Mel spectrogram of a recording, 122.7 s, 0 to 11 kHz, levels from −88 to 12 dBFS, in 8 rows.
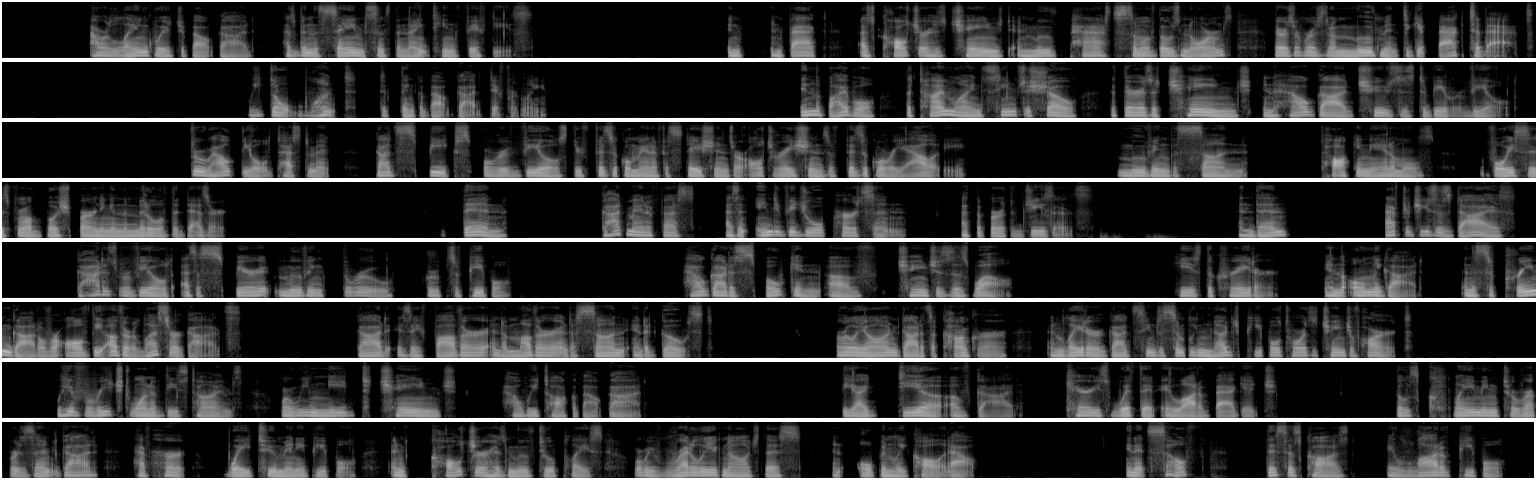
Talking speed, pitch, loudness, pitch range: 120 wpm, 110 Hz, -30 LUFS, 100-120 Hz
